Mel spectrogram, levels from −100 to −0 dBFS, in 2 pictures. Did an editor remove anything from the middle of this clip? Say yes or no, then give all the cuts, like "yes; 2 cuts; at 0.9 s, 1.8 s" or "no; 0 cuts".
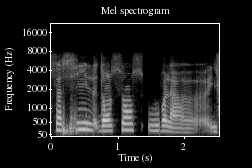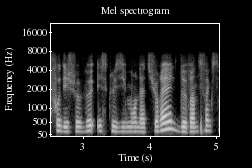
yes; 1 cut; at 1.6 s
